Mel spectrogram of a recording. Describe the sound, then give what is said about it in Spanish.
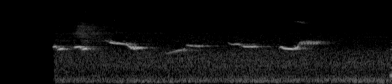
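Birds chirp in a string of short, bright whistled calls repeating irregularly over a soft, steady background hiss, moderately loud, with no voices. “Ahí tenemos los sonidos de los pajaritos.”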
